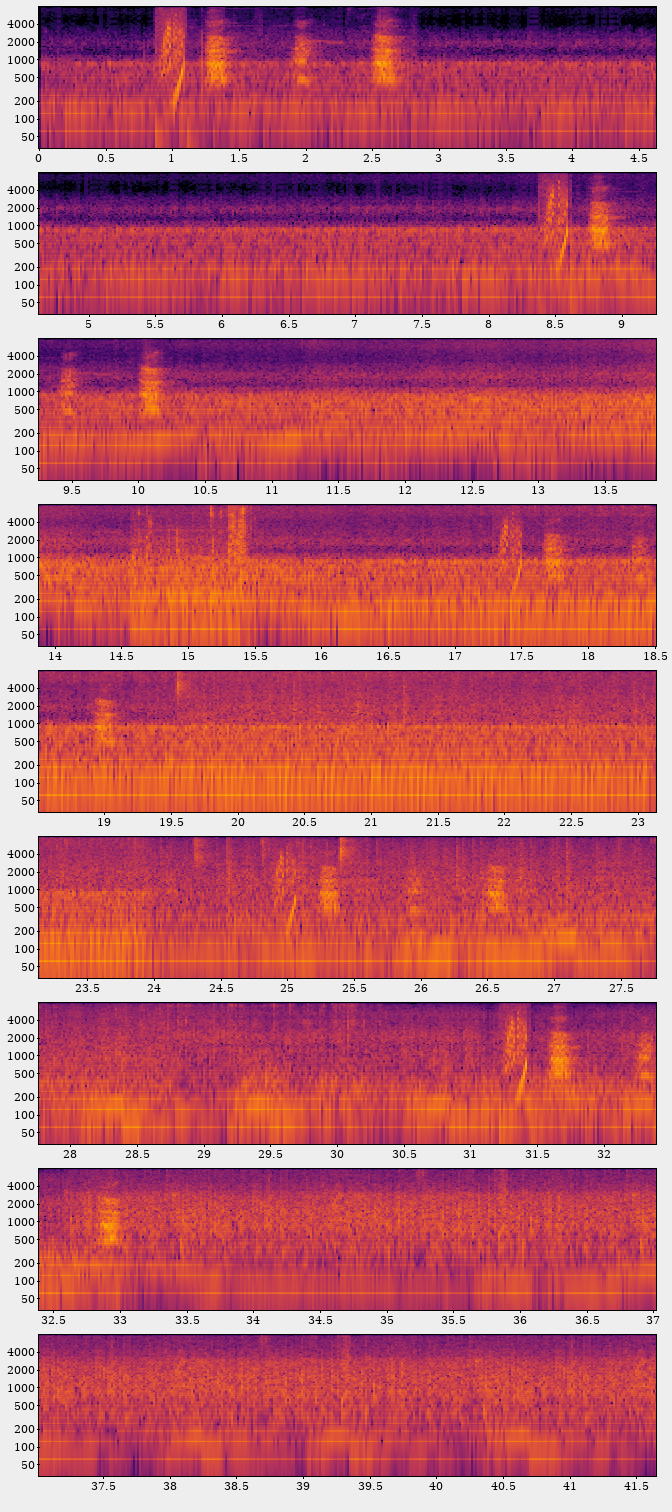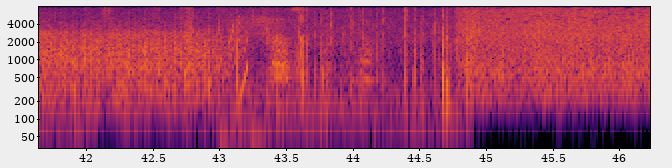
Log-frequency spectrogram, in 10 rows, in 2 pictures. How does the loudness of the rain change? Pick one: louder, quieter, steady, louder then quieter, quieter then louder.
steady.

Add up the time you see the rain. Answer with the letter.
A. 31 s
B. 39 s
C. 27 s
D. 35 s
C.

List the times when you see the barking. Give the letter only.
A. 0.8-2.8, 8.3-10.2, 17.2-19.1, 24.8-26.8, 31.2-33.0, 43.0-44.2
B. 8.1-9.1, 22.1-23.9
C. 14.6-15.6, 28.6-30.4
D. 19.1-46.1
A.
